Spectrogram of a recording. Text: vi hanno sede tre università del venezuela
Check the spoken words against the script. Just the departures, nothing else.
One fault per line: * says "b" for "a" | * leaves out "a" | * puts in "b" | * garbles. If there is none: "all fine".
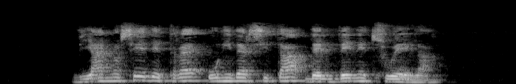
all fine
